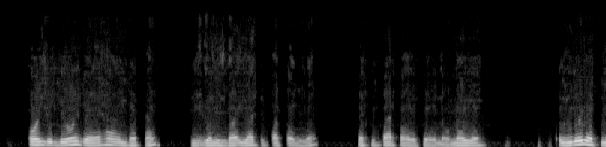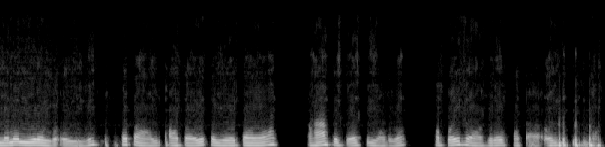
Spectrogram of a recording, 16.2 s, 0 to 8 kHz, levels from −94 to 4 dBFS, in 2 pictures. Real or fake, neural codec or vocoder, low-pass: fake; codec, 16 kHz, 2 kbps, FunCodec, trained on LibriTTS, 25 frames a second; 7.2 kHz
